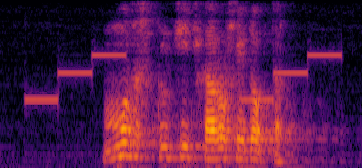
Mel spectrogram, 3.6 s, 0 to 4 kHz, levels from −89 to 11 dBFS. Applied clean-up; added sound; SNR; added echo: none; Telephone; 16 dB; reverberation time 0.6 s.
